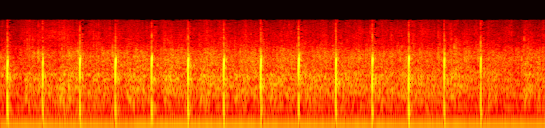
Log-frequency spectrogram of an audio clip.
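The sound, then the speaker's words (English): Audience applause for high school graduates, with a steady, evenly spaced beat of about fifteen sharp claps standing out over a continuous wash of scattered clapping, at moderate volume and with no talking. “All right, let's give these graduates a round of applause.”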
